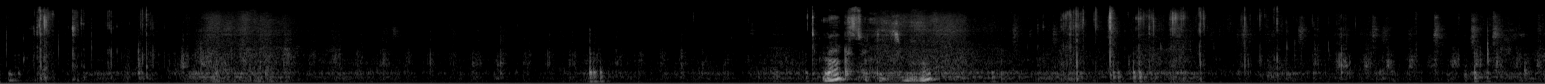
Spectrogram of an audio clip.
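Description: A rabbit crunches and nibbles on a celery stalk close by.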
